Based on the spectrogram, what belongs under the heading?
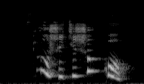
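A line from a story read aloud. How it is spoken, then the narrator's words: Determined squeak. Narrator (Russian): решительно запищала Сонечка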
